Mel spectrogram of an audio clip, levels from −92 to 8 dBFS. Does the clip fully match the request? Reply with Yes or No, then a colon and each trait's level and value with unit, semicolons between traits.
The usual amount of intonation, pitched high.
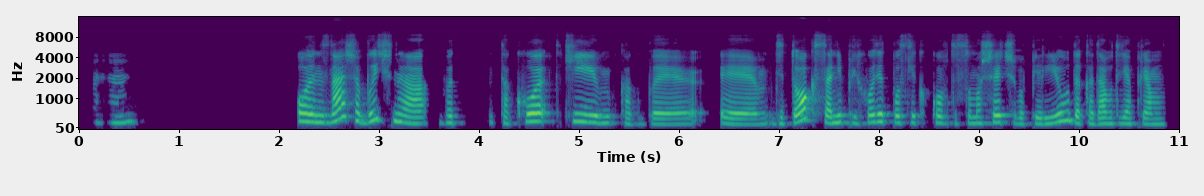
Yes: average, 4.1 semitones; high, 215 Hz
